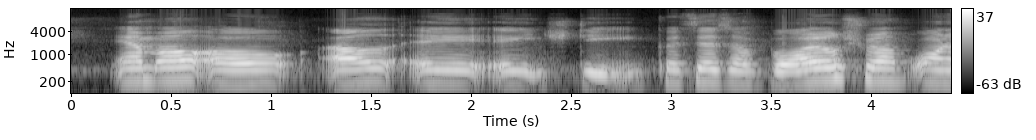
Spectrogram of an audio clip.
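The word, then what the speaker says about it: rémoulade: Remoulade is how it's spelled, but it's pronounced Remoolahd.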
